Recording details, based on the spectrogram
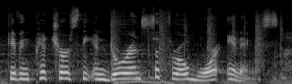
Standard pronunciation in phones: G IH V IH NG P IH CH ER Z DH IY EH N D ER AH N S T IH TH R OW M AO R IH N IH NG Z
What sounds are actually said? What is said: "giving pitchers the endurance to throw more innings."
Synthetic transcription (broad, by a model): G IH V IH NG P IH CH ER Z DH IY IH N D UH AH N S T IH TH R OW M AO R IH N IH NG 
